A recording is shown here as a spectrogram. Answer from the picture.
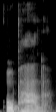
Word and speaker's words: ophalen: They are pronounced as follows: dicht doen, meenemen, ophalen, schoonmaken. Did you notice that in all cases the stress or emphasis in pronunciation was on the first syllable?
